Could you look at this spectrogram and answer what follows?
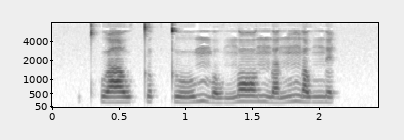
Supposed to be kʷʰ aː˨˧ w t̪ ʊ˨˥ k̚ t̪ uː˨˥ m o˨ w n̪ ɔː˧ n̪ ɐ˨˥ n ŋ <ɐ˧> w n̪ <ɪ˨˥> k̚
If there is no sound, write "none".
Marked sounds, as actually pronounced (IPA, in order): ɐ˧, ɪ˧

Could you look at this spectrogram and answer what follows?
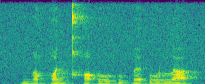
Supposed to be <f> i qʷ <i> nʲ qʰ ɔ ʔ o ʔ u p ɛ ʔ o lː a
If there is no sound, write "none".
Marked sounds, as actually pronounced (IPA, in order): m, i

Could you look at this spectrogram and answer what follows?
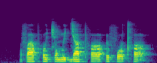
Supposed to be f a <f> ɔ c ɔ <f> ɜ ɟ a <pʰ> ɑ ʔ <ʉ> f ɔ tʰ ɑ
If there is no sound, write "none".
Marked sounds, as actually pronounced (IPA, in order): pʰ, m, pʰ, ə

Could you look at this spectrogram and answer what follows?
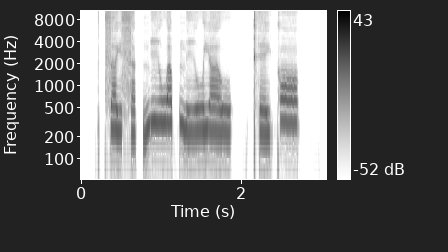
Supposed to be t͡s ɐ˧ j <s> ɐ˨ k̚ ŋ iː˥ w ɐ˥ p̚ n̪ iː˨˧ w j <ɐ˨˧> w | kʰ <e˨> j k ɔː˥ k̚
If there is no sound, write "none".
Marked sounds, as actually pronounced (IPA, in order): s, ɐ˧, e˨

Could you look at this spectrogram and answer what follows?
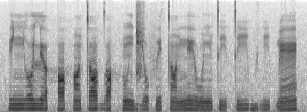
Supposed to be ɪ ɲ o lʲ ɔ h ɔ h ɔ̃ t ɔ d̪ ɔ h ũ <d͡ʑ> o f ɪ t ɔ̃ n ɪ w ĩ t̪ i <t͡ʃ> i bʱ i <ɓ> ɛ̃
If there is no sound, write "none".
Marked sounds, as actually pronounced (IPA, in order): d͡ʑ, t̪, ɓ

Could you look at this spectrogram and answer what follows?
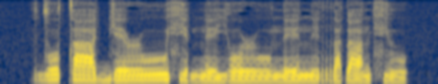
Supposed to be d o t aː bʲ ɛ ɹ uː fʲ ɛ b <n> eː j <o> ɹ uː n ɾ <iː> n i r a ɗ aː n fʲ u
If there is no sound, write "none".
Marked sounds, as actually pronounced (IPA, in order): n, o, eː

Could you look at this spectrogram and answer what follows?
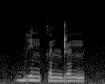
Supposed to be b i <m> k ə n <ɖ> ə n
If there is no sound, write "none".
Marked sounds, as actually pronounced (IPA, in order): n, ɖ

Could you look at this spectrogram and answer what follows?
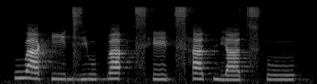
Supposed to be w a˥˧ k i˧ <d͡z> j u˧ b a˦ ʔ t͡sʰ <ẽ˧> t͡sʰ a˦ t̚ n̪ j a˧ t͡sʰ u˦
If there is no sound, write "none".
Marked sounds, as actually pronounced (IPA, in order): d͡z, ẽ˧

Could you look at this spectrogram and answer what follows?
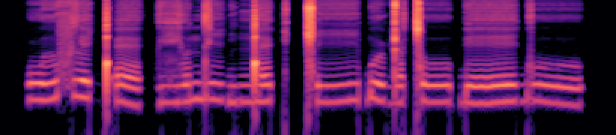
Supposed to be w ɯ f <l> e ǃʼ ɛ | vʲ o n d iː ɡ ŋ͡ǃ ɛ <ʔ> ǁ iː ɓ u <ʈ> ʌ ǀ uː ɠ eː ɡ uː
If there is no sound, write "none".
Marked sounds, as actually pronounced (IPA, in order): l, k, ɖ

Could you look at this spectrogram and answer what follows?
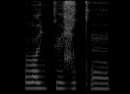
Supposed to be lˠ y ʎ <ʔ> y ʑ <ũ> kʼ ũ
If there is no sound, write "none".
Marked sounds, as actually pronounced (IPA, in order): k, u

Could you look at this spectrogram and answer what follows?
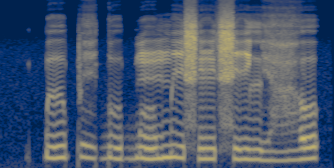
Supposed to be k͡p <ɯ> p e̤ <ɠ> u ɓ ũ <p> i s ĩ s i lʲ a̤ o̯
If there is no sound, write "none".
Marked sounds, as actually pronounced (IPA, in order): ɯ, ɠ, m

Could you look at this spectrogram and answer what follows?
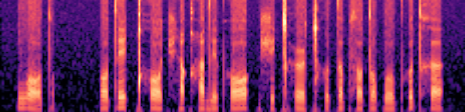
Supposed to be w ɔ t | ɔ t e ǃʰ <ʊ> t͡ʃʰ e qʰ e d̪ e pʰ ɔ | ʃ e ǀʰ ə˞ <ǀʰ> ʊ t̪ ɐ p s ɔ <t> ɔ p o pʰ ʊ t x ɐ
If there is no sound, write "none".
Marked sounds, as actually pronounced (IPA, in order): ɔ, ǀʰ, t

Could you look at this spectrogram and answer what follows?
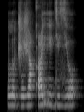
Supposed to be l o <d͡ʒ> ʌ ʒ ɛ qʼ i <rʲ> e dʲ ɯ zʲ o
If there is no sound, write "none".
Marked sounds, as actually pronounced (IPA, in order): d͡ʒ, rʲ

